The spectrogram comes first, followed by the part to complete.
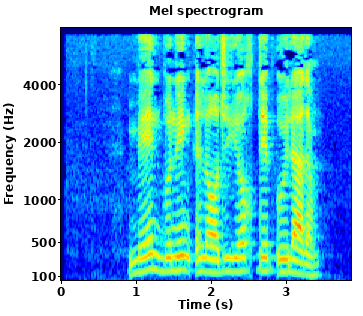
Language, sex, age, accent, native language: Uzbek, male, 18-24, Navoiy, Uzbek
